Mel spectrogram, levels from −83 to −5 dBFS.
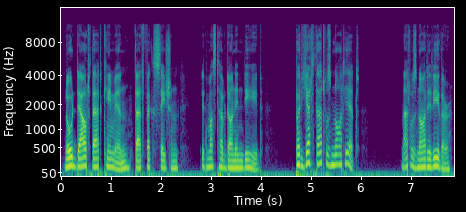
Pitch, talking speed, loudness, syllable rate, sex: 135 Hz, 175 wpm, -19 LUFS, 4.7 syllables/s, male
